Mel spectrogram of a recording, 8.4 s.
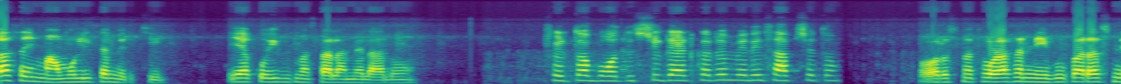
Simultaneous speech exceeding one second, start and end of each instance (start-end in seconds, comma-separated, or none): none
